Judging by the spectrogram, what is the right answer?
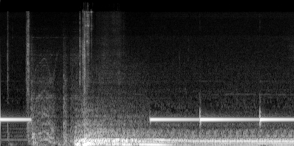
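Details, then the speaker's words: Camaro after replacing the blown fuse shorted by MAF harness rubbing on power steering pulley (aftermarket AEM intake): brief crank, catches at once and settles into steady, even idle with no stumble. Normal start after repair. "Start right up. Let's try it again."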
